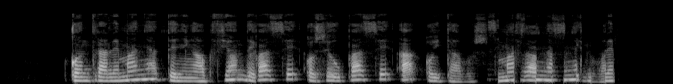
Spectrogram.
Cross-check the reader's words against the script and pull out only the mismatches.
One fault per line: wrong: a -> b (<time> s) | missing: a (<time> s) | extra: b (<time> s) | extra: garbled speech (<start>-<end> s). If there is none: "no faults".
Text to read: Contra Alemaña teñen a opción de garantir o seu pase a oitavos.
wrong: garantir -> pase (2.6 s)
extra: garbled speech (4.9-6.2 s)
